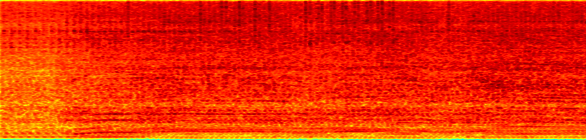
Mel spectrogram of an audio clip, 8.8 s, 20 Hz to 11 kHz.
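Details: Non-turbo Nissan R33 at cold idle after sitting about 2 days and hard cranking: uneven lumpy idle with irregular stumbles and loose knocking beat, misfiring until about 10 minutes warm-up; coilpacks, injectors, gasket, fuel supply checked fine; cause unknown.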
